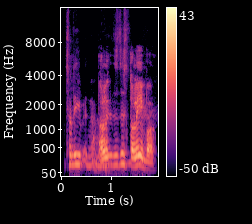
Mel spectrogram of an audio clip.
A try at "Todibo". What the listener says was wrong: There's no L in it, so how do you get Tolibo out of that? Todibo. Unless you spelt it wrong.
